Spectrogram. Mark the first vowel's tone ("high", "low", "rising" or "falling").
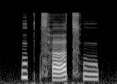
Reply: high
